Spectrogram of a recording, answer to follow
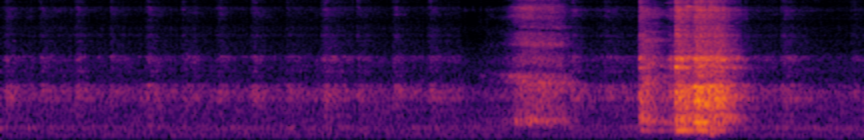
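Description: Two short breath-like hisses over a faint steady hum: a soft one about five seconds in, then a louder, longer one about a second and a half later.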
